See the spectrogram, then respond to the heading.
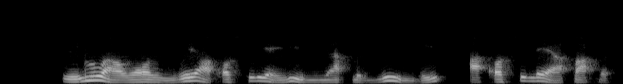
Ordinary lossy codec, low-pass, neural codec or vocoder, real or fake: none; 3.6 kHz; codec, 16 kHz, 0.8 kbps, ZipCodec; fake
